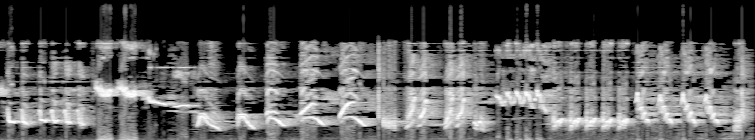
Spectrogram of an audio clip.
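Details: Lure song of tledekan gunung meant to coax reluctant birds into answering. Dense, rapid phrases of steeply sweeping whistles, sharp downslurred notes and quick repeated chirps run almost without pause.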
